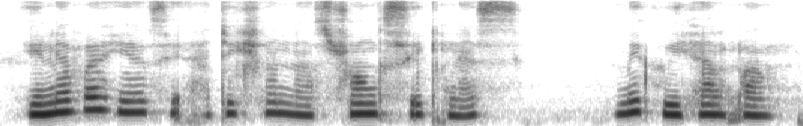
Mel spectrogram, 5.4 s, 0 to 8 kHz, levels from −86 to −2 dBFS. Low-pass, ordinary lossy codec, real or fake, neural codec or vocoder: none; none; fake; codec, 16 kHz, 4 kbps, FunCodec, trained on Chinese and English, 50 frames a second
